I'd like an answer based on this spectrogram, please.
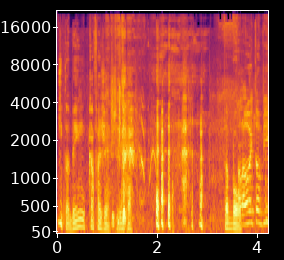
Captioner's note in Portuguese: Risos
